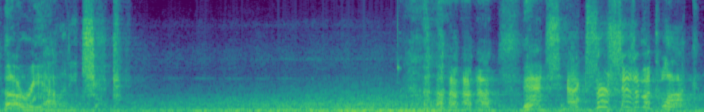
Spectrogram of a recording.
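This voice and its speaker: A man's voice: very high voice, sing-song, very slow, vocal fry, very noisy, exaggerated voice. A man voicing a cocky, irascible spirit in a video game, theatrical and grumbling. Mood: cocky, scheming. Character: cocky, irascible fiery spirit, male, grandly dramatic.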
